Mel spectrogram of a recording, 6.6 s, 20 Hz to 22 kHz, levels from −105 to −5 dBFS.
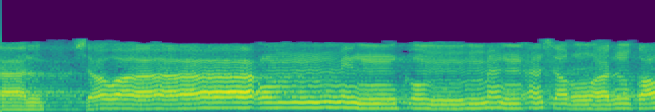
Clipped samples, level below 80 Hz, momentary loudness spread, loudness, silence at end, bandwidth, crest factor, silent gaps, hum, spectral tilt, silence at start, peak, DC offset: under 0.1%; -64 dBFS; 7 LU; -16 LUFS; 0 s; 5.4 kHz; 14 dB; none; none; -7 dB/octave; 0 s; -2 dBFS; under 0.1%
